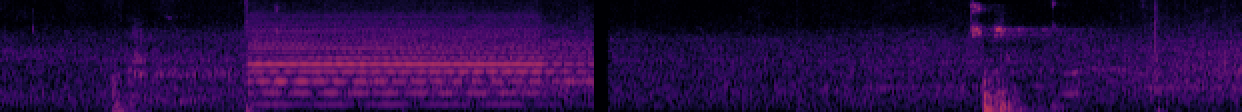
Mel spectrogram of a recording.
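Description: Sounds of a basketball game during a free throw: a basketball bounces on the hardwood court, then a steady horn-like tone is held for about a second and a half and cuts off suddenly. A louder single thud of the ball comes near the end.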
